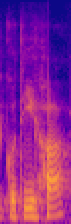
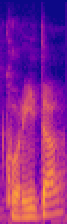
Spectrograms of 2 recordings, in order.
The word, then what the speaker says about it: cotija: team is telling her how to pronounce a very specific mexican thing the cotija and she keeps repeating over and over the world korita which has nothing to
